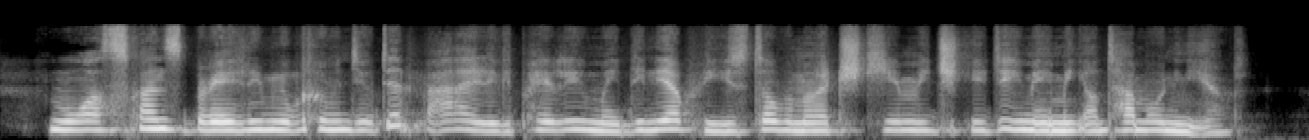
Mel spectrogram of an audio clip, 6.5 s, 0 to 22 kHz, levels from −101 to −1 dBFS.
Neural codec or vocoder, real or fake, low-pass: codec, 16 kHz in and 24 kHz out, 0.4 kbps, LongCat-Audio-Codec, four codebook decoder; fake; 10.8 kHz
